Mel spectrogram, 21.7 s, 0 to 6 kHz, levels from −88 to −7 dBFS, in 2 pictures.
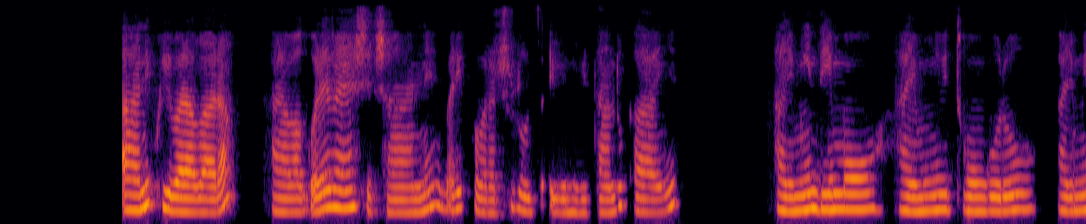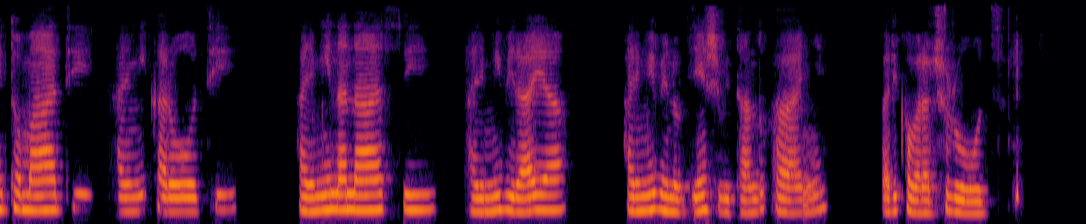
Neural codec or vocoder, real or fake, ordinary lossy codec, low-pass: none; real; AAC, 24 kbps; 5.4 kHz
